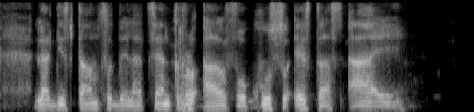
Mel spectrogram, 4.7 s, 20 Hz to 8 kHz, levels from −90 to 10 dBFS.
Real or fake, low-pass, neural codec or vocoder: fake; 7.2 kHz; codec, 24 kHz, 3 kbps, HILCodec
